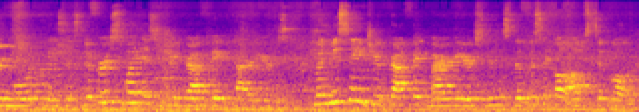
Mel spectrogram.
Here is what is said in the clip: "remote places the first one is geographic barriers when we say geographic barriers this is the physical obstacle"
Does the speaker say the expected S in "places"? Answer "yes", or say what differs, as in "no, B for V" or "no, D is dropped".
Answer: no, SH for S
